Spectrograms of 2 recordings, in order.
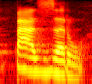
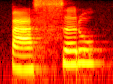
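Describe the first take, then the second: First: The middle consonant sounds like a z. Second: The middle consonant sounds like an s. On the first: The speaker calls it wrong. "se eu colocar na palavra pássaro só um S, fica pássaro" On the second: The speaker calls it right. "ele vai ter um som de apenas um S"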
